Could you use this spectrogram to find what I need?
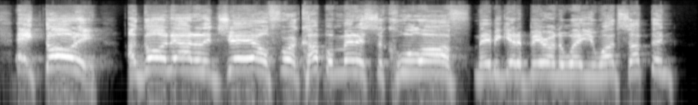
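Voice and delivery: very high, loud, bad fake Philadelphia accent. Joking about going down to the jail to cool off: bad put-on Philadelphia accent. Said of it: "the worst Philadelphia accent I've ever heard".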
